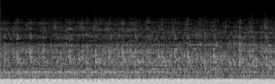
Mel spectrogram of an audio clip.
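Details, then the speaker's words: 1968 Ford Mustang fastback factory test car with a 428 CI V8 and automatic transmission, owned since new, started with the hood open: a deep, even rumble with a steady low beat and no knocks or misses; a smooth idle. "Let's listen to how that sounds. Oh, that is smooth."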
